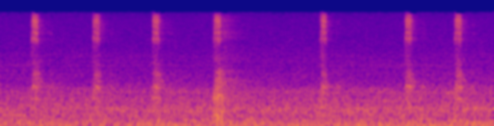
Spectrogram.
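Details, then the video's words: Squirrel calling, either a greeting or an angry outburst: short, sharp chips repeated about every half second to second, each a brief broadband tick, over a steady low background rumble. "A squirrel is either saying #hello / Or It's Pissed Off."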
